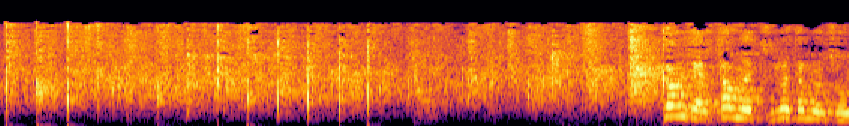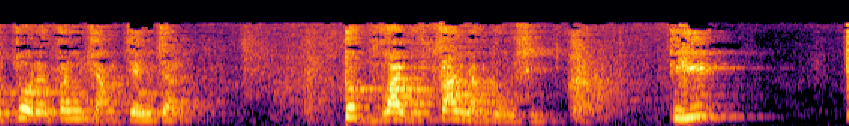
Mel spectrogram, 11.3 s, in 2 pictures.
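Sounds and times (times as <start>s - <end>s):
audience applauding: 0.0s - 4.5s
speech: 4.4s - 7.0s, 8.0s - 9.5s, 10.1s - 10.5s.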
